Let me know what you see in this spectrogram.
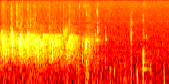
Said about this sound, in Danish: Ja, det må du godt klappe for, faktisk.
